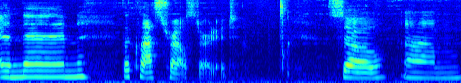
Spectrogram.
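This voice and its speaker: Faint music sits in the background. A woman's voice is heard over it. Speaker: gaming video host. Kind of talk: casual recap commentary. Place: home room.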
